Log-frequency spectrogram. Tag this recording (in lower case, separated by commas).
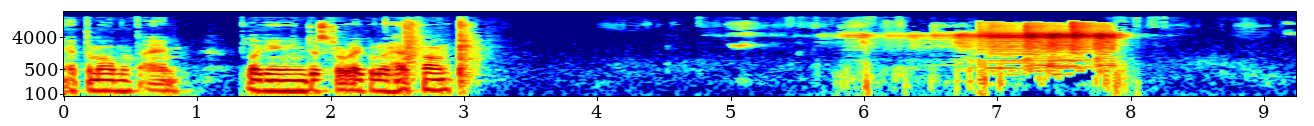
music, speech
